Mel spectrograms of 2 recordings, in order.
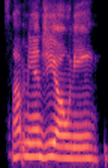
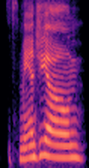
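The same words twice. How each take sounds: First: Mangione said with an extra final "i" sound, Man-jee-oh-nee; mock the wrong Mangione ending in "nee"; wrong pronunciation. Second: Mangione said Man-jee-ohn, with no final vowel; correct pronunciation. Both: Shown as a demonstration. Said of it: "his name is pronounced Mangione".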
